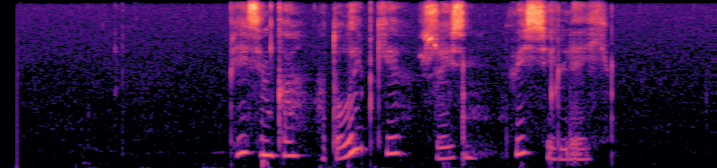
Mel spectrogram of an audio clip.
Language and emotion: Russian, sad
